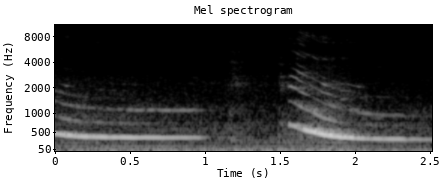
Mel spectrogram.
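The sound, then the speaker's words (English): A voice imitates a whale call with two long, gliding moans, each sliding downward in pitch, separated by a brief pause. The second call is louder. Both are clear, with no talking. “So I was thinking one that goes.”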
